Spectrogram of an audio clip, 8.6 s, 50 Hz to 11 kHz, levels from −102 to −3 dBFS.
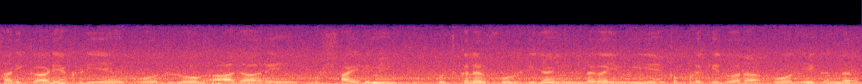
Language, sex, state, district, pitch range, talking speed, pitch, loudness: Hindi, male, Rajasthan, Bikaner, 115-125 Hz, 180 wpm, 120 Hz, -18 LUFS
